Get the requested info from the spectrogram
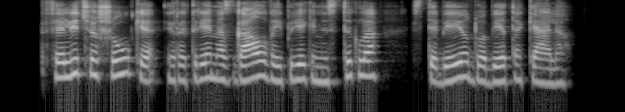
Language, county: Lithuanian, Klaipėda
